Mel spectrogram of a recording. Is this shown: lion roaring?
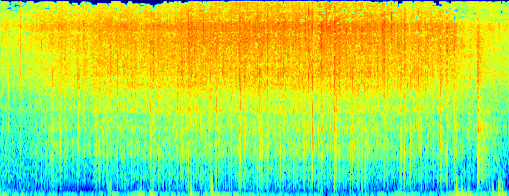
no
